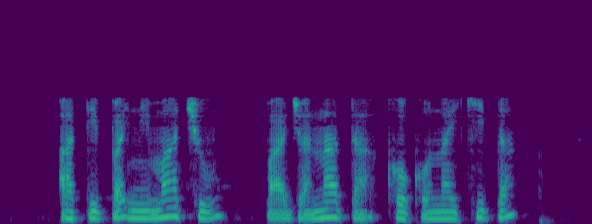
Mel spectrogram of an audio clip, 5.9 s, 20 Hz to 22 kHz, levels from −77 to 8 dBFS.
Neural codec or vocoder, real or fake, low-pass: none; real; 3.6 kHz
